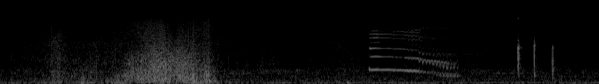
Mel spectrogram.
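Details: A cute pet cat interrupting a conversation indoors with one short meow that slides downward in pitch midway through, after a muffled rustling noise, followed by a few sharp clicks.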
